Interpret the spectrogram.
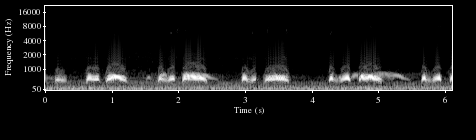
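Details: Spotted dove cooing while used to lure in wild doves to the ground, with quick paired notes and longer swelling coos, one ending in a descending drawn-out tail, amid steady low noise.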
